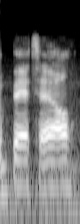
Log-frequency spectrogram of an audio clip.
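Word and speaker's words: Bethel: how to say it it's baits l bait okay yeah that's that tav it's like so bettel and he pitched his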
